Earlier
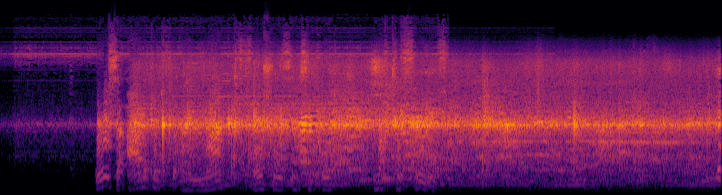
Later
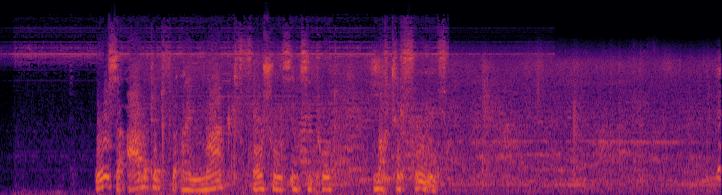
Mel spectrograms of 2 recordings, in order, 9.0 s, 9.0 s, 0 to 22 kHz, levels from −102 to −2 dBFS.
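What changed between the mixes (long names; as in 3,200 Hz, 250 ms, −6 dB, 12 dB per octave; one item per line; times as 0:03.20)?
background −7.5 dB
master: remove high-pass with resonance 1,600 Hz, resonance Q 14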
